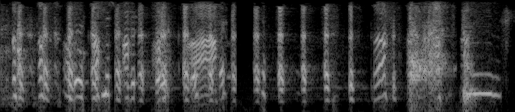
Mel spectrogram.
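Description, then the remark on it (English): A dog whimpers and barks in a rapid string of short yips and whines, some rising and falling in pitch, somewhat tinny, with a brief pause midway. “Wait a minute, somebody got a dog that's going Wait a minute, home.”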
